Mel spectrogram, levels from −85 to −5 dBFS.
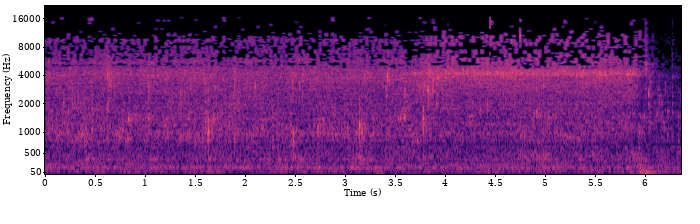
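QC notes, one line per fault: No faults were found in this clip. Nothing in the audio called for a note.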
